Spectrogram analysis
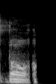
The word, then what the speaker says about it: Beauhal: Yeah, so Sarah, it's Beauhal, by the way.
